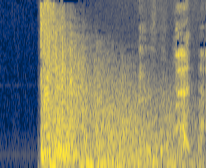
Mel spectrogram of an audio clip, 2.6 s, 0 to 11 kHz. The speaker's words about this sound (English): Okay, so four out of 4 gunshots out of a high-capacity clip.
